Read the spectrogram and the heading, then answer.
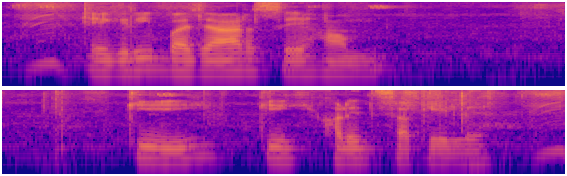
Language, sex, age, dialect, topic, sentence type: Magahi, male, 46-50, Western, agriculture, question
